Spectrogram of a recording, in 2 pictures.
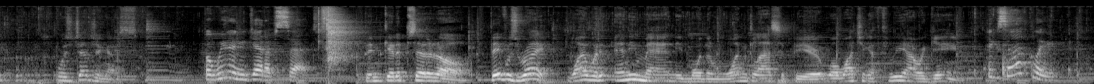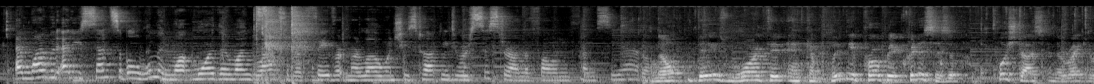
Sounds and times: Music: 0.0 - 21.8
Speech: 0.6 - 1.4, 3.7 - 21.8.

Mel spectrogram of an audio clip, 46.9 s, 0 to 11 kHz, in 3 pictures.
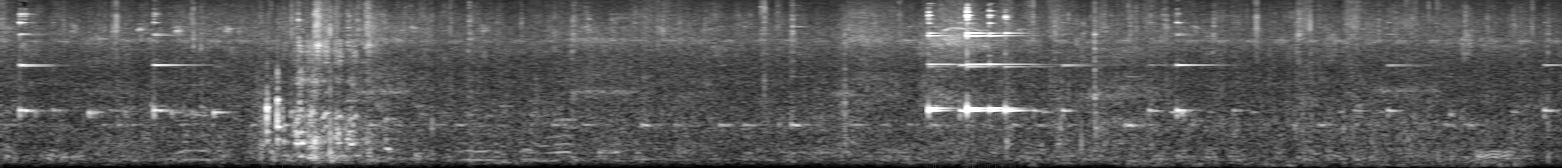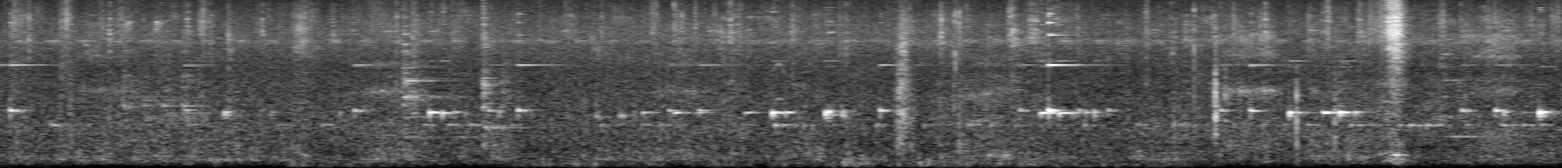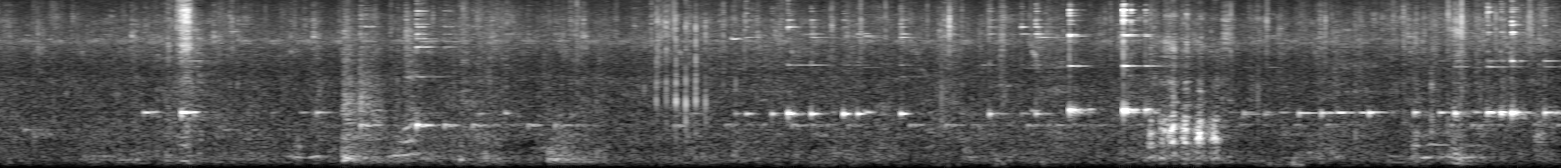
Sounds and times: Goat: 0.0 - 46.8
Domestic animals, pets: 42.7 - 43.6.

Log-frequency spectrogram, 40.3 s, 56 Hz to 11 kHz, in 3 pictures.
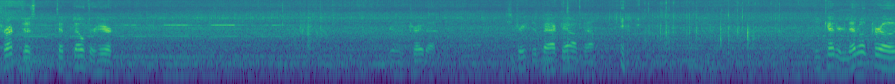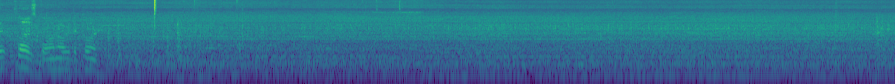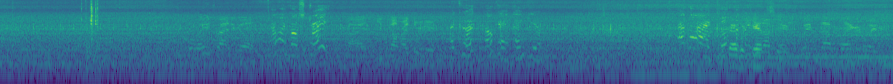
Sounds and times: Vehicle: 0.0 - 40.2.

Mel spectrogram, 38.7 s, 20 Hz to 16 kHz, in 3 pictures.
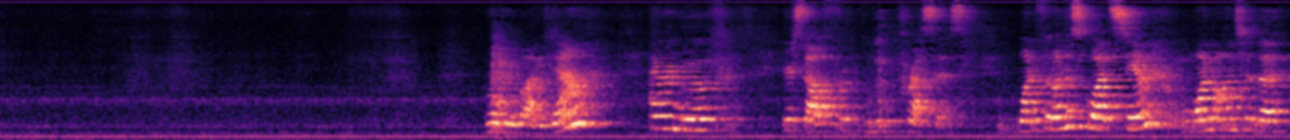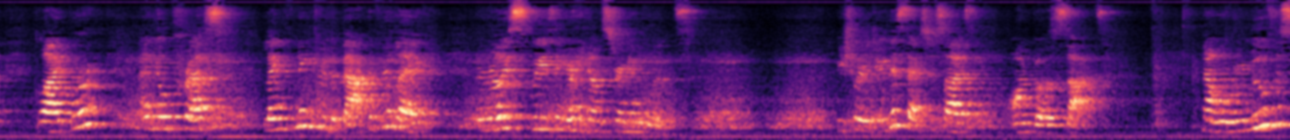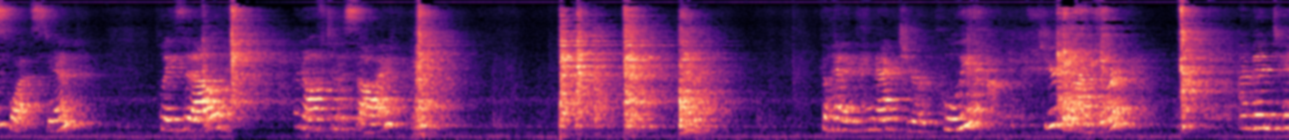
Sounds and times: Female speech, woman speaking: 4.9 - 19.9, 21.3 - 24.1, 24.9 - 26.8, 27.4 - 28.1, 28.8 - 29.9, 34.0 - 37.3, 38.2 - 38.6.

